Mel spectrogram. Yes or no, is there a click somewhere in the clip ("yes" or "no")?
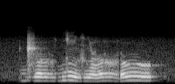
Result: no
